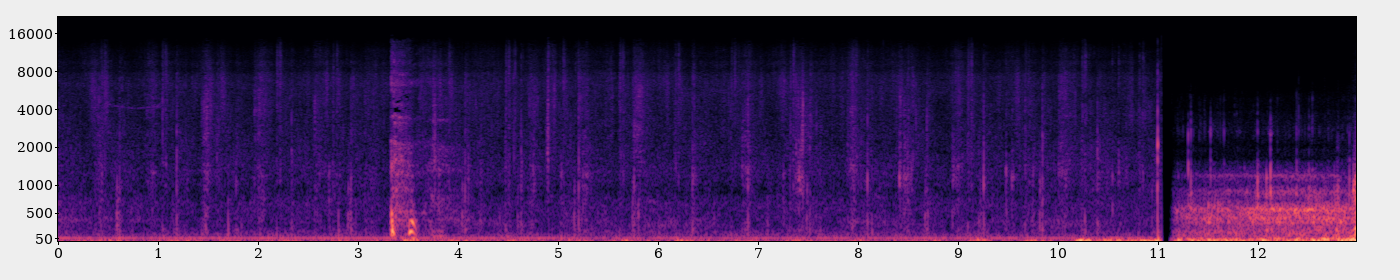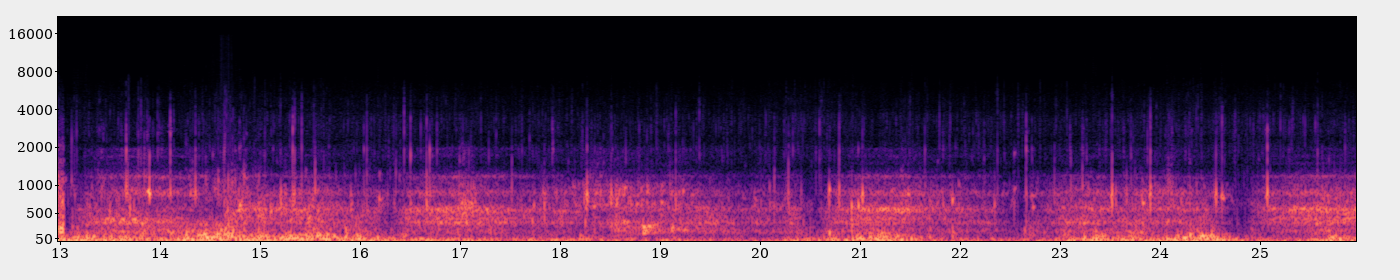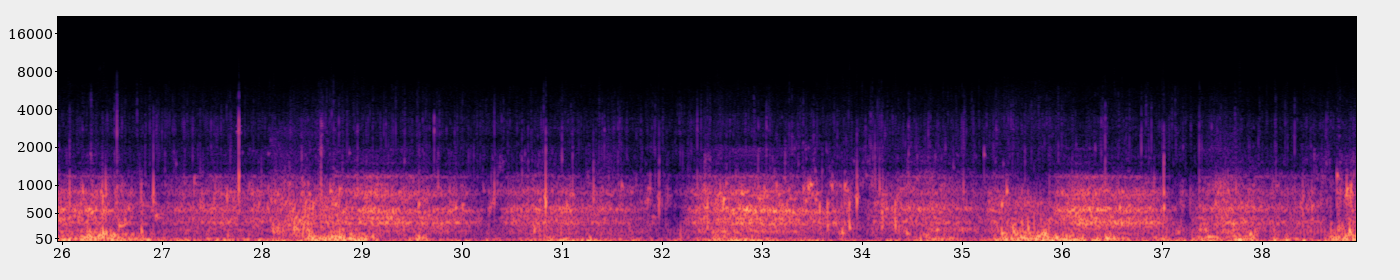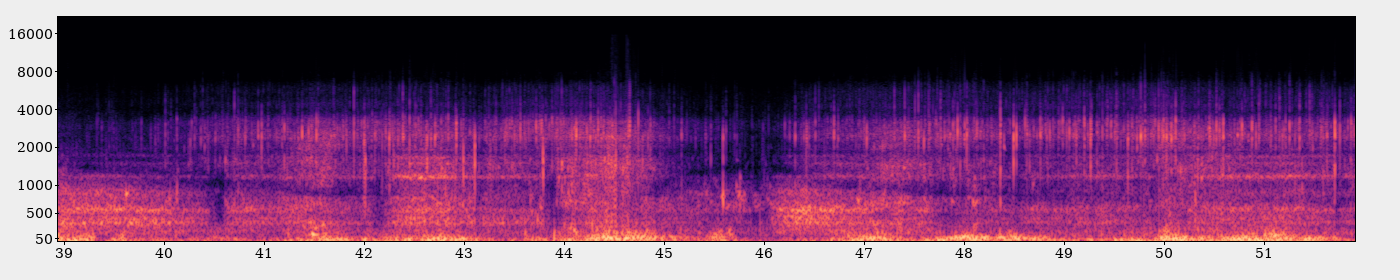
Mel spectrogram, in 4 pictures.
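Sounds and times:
underwater rushing and gurgling: 0.0s - 0.4s, 11.0s - 51.9s.

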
